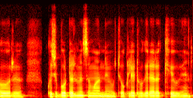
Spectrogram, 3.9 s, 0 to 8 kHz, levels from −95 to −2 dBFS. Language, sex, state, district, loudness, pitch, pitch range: Hindi, male, Jharkhand, Deoghar, -17 LUFS, 105 Hz, 100-110 Hz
